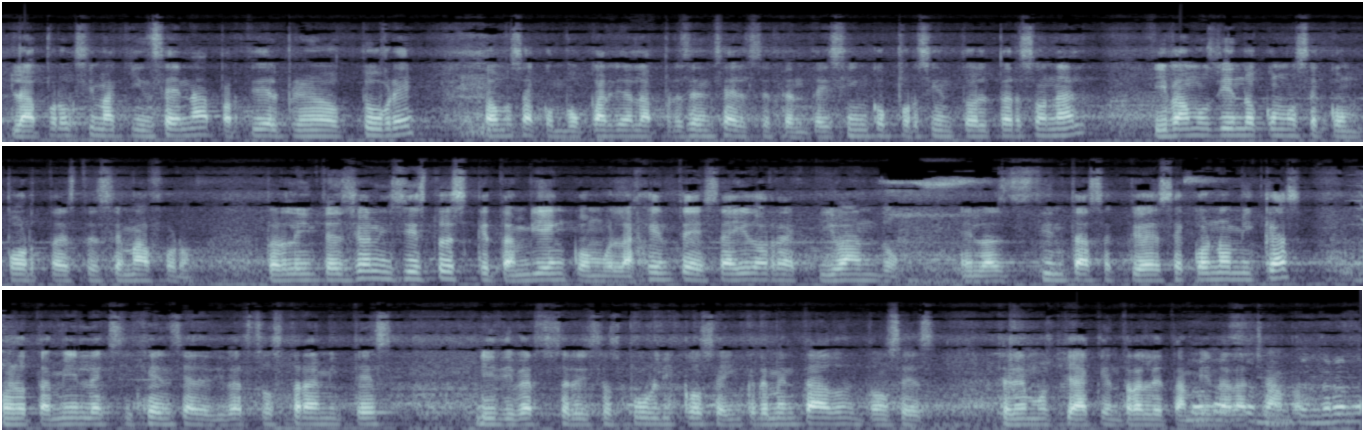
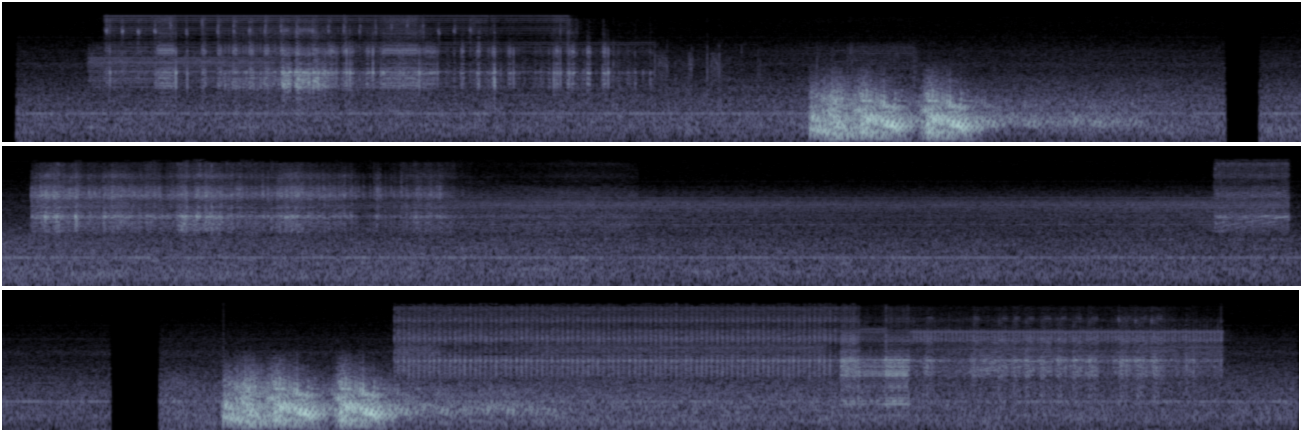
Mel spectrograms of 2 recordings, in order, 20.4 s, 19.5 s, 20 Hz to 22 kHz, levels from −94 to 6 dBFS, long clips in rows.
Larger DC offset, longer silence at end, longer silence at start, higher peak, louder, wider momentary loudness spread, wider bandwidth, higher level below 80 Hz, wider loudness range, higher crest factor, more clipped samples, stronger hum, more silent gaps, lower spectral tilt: neither; about the same, 0 s vs 0 s; about the same, 0 s vs 0.1 s; first, 0 dBFS vs -10 dBFS; first, -17 LUFS vs -31 LUFS; second, 6 LU vs 24 LU; about the same, 16 kHz vs 16 kHz; first, -50 dBFS vs -62 dBFS; second, 2 LU vs 17 LU; second, 16 dB vs 24 dB; neither; neither; second, none vs 6.14-6.28 s, 13.55-13.78 s; second, -2 dB/octave vs -3.5 dB/octave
